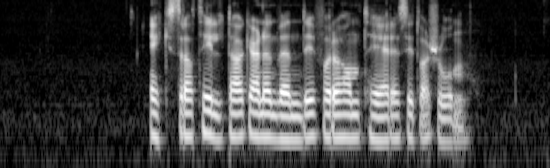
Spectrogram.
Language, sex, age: Norwegian, male, 21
